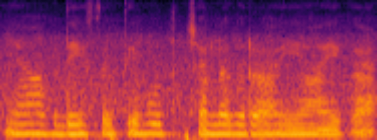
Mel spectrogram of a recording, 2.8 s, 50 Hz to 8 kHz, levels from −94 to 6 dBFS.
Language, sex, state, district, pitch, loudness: Hindi, female, Haryana, Rohtak, 190 Hz, -14 LUFS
